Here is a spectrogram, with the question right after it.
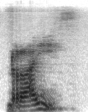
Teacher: Tenemos abierta con cerrada y la cerrada es la tónica, por tanto es un hiato y se separan las 2 sílabas.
